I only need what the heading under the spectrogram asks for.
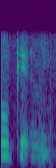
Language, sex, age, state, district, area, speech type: Telugu, female, 30-45, Andhra Pradesh, Krishna, urban, conversation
